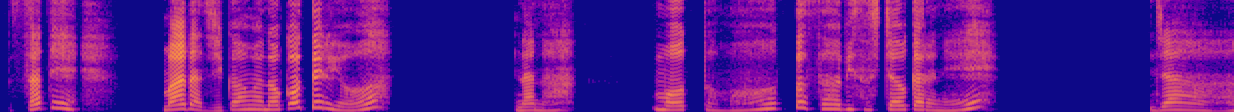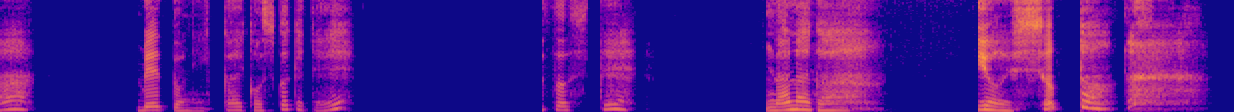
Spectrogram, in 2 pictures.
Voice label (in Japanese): 耳舐め、囁き; サービス満点！耳舐め、囁き、フェラチオでフィニッシュ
